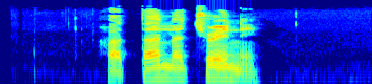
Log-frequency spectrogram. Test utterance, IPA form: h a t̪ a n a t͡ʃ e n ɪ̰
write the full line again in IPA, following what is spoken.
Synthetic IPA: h a t̪ a n a t͡ʃ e n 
